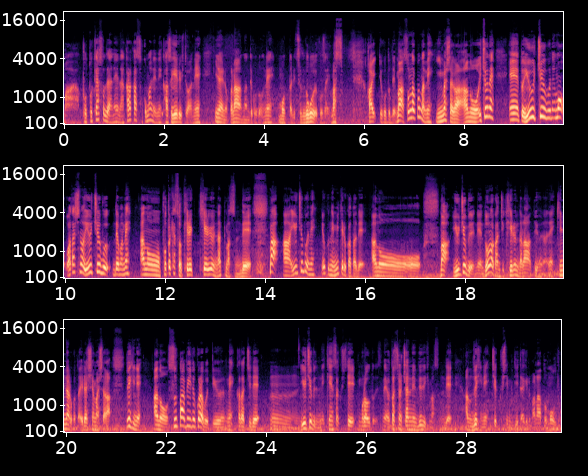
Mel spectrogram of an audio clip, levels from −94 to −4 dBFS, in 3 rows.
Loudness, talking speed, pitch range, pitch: -18 LUFS, 570 characters per minute, 140-225 Hz, 170 Hz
